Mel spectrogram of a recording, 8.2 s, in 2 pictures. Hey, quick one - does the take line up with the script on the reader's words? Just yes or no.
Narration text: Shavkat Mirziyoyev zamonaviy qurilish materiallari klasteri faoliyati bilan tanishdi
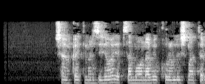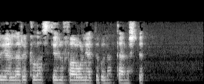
yes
